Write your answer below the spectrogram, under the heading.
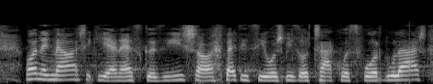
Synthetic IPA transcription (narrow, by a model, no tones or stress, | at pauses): vɒnɛɟmaːʃikijɛnɛskøziʃɒpɛt̪it̪sijoːʒbizo̞t͡ʃːaːkho̞sfo̞rd̪ulaːʃ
